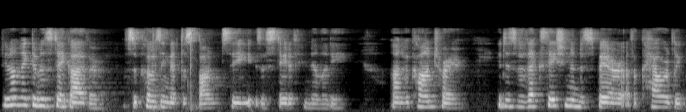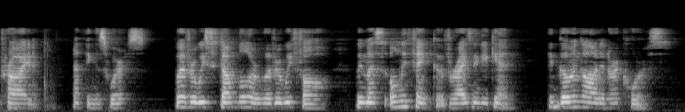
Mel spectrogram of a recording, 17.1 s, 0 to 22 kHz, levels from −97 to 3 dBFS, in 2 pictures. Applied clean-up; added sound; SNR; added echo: neural mask model DeepFilterNet 3.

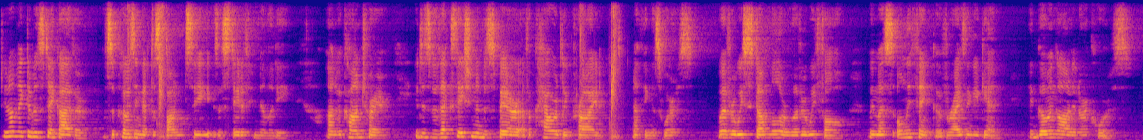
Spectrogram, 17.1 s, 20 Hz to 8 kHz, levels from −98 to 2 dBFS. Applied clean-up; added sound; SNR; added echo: neural separator model SepFormer DNS4.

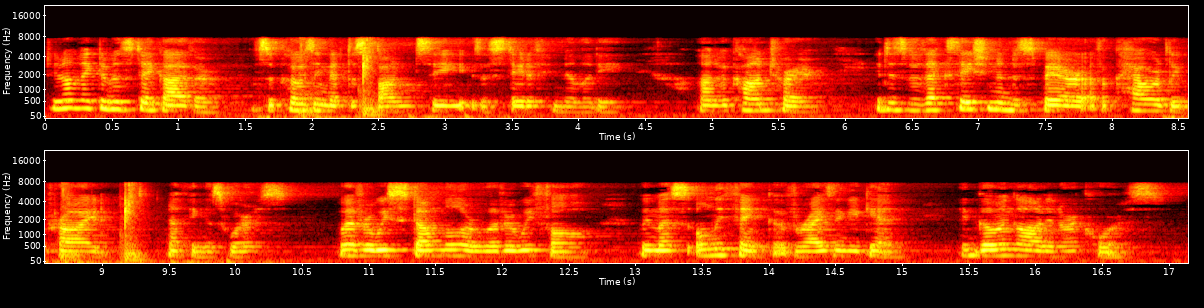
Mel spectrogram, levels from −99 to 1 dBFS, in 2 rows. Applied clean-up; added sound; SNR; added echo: none; Splash, splatter; 11 dB; reverberation time 1.6 s.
